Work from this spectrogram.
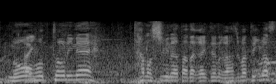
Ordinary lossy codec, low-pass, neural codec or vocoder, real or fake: none; none; none; real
